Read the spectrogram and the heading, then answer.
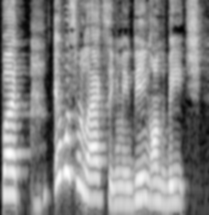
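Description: Chatty woman in her forties, lively pitch. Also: moderate pace. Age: 40s. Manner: chatty, emphatic, addresses listeners as y'all. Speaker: podcast co-host. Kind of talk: casual chat.

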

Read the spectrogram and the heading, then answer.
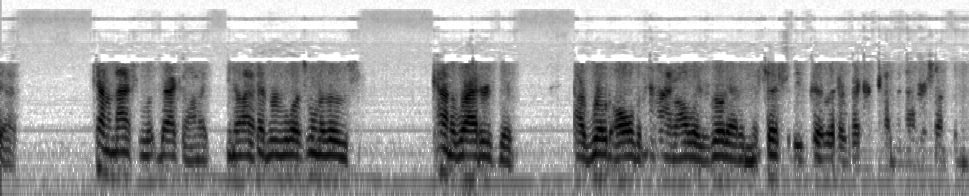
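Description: A man's voice: medium pitch, breathy edge, dry recording. A man from Oklahoma, a touring musician, chatting easily as a guest over the phone and laughing now and then. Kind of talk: casual interview by phone. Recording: tinny phone line.

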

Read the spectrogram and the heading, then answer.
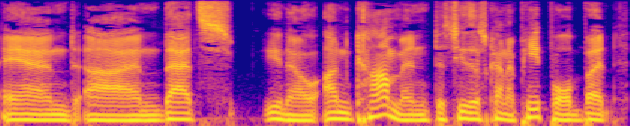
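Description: A man speaking as a throat and voice doctor, giving calm, measured, clinical explanations in an interview. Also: low-pitched, dry recording, clean studio sound. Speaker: otolaryngologist guest.

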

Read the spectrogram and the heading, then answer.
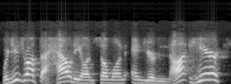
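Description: A man's voice: fairly high pitch, very animated, measured pace, husky. An American man, a play-by-play announcer, chatting casually as a radio guest over a guest line. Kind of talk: casual joking interview chat. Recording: slightly dull lo-fi guest line.

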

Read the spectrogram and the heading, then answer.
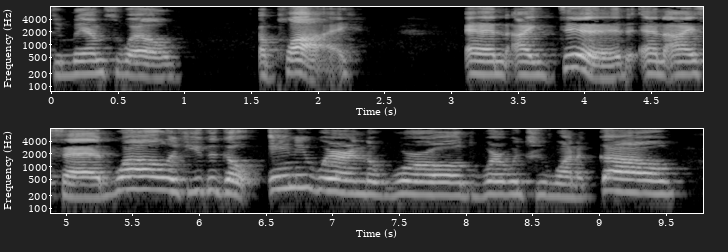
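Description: A middle-aged woman who is a judge, raised in Connecticut, telling her story in a relaxed, articulate way as an interview guest. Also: mid-range voice. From Indiana, raised in Connecticut. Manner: articulate, measured, chatty with laughs.

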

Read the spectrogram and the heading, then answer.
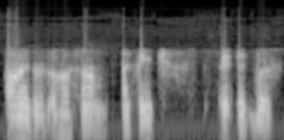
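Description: A man from Iran calling into a radio show, speaking eagerly and haltingly with many restarts. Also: medium pitch, very animated, no room sound. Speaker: caller. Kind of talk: phone-in call. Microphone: telephone. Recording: husky tinny phone line.

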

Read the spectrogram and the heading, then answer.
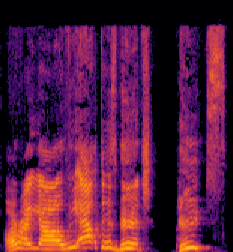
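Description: A woman's voice: very high voice, takes it slowly, fairly bright tone. A woman co-hosting a podcast, chatting in a playful, teasing way and cursing freely. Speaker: podcast co-host. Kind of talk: casual chat.

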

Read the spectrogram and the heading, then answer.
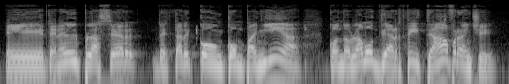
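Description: A man's voice: high-pitched, moderate pace, no echo, clean studio sound. A Puerto Rican man hosting a live radio interview, enthusiastic and chatty, with many fillers. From Puerto Rico. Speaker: radio host.

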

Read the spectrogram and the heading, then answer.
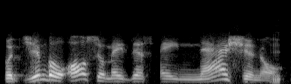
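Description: A man's voice: medium pitch, big pitch swings, a little slow, narrow, tinny audio. Emphatic sports radio man, slightly thin sound. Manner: emphatic, repeats phrases for stress. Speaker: sports play-by-play announcer, interview guest. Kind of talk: animated sports radio interview talk.

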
